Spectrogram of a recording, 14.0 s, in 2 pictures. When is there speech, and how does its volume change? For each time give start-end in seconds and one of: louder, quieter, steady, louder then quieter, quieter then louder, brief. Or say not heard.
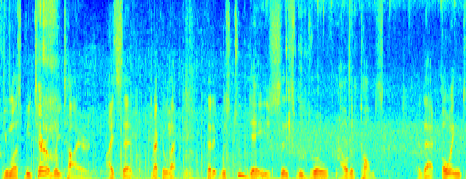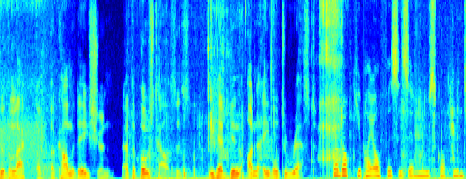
0.0-13.9 steady.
